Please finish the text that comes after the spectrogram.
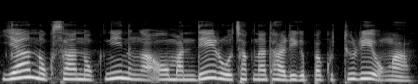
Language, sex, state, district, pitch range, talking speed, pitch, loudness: Garo, female, Meghalaya, West Garo Hills, 215-255 Hz, 130 wpm, 230 Hz, -15 LUFS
